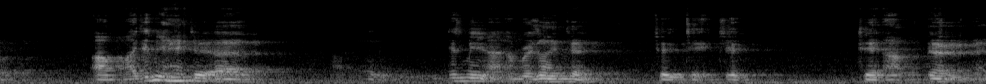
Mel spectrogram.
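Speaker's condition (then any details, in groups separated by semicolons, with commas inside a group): Parkinson's; loses train of thought mid-sentence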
